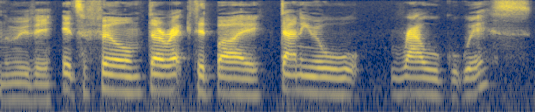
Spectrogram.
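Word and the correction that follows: Ragussis: Ragusis. Written and directed. – Didn't butcher that at all. – Written and directed by Daniel Ragusis, who doesn't have a Wikipedia page.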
